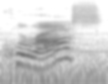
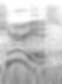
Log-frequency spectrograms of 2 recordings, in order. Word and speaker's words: cuirass: Oh, that's how you say that. Cuirass? I've always called it a curious for some reason.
